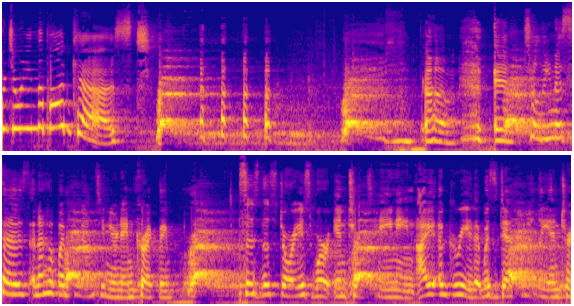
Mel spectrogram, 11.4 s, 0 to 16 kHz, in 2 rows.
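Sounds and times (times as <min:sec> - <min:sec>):
speech: 0:00.2 - 0:02.2, 0:04.2 - 0:11.3
dog barking: 0:01.5 - 0:02.4, 0:03.4 - 0:03.8, 0:05.0 - 0:05.5, 0:06.3 - 0:06.8, 0:07.5 - 0:08.1, 0:09.2 - 0:09.7, 0:10.7 - 0:11.3
laughter: 0:01.8 - 0:05.4.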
